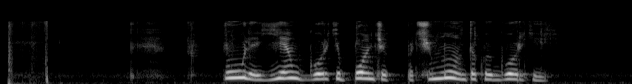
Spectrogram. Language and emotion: Russian, angry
